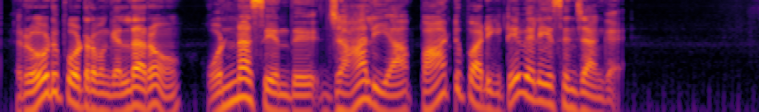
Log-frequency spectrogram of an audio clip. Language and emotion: Tamil, happy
